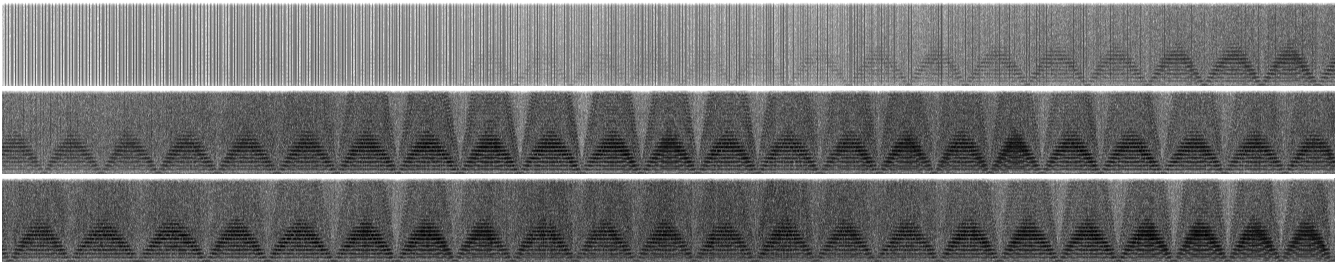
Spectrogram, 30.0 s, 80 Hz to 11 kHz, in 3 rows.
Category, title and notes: Sound effects > Experimental
SomaEther Clock
Some electronic Noises, recorded with a Soma Ether V2, near my Wallclock. Editing: EQ and Compression.
Ether, Buzz, Noise, Sci-Fi, Static, Electric, Sound-Design, Hum, Glitch, Weird, Soma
